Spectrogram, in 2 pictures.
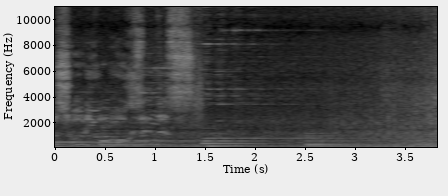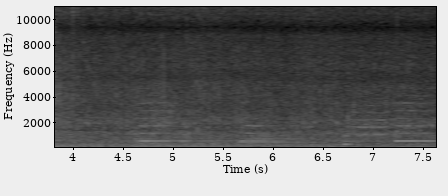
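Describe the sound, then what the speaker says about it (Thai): Aircraft engines in a naval battle video game, a steady droning propeller hum with a louder swell early on and tonal game sounds over a constant background roar, with no talk. "ดูแค่ว่าเครื่องบินเรามานะครับ"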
